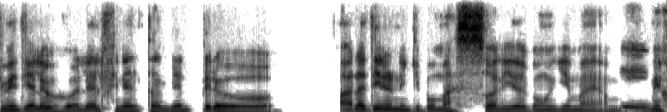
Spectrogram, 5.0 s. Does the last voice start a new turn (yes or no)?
no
